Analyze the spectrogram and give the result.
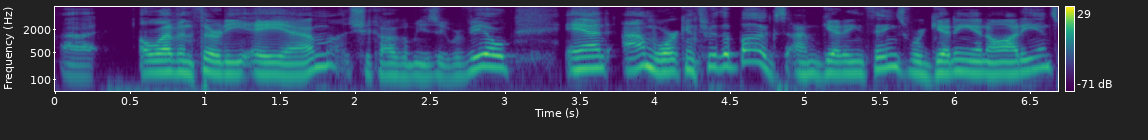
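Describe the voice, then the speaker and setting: A man's voice: fairly high pitch, dry recording, clean studio sound. A man hosting a casual interview chat, talking freely and repeating phrases for emphasis. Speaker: podcast host.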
